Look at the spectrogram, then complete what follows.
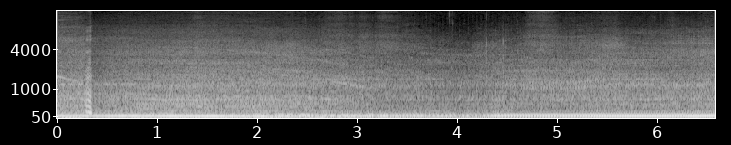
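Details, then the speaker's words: New 2022 Can-Am Spyder F3L, 1330 ACE engine, under 100 miles and not yet broken in, riding. Low, even rumble that swells with throttle and no knocks, whines or grinding; exceptionally smooth. Normal running, no abnormal noise. "not only is this thing not making any weird noises it's like exceptionally smooth what they don't even have 100 miles on it yet"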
